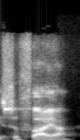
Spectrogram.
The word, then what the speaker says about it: Sophia: sophia which means wisdom i say sophia rhymes with desire okay i like that so sophia distinguishes it from just the girl's name sophia right all right we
